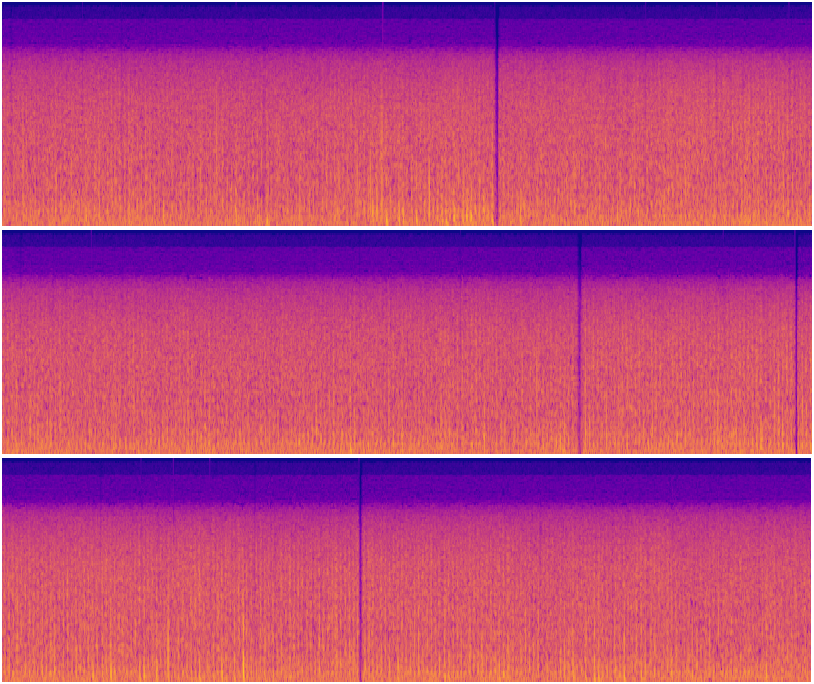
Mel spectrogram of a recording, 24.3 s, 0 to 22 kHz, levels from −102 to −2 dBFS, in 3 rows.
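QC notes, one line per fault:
Throughout: clock drift between sender and receiver. The sending clock runs roughly 3 percent slow against the receiver's, so the jitter buffer keeps draining and the receiver must stretch the audio to keep playing. Small timing hiccups recur across the clip at uneven intervals.
0.07–9.01 s: scattered short gaps. About fifteen lost or late packets, spread one at a time, were each patched by extending the preceding sound, roughly 150 ms filled in total. The longest lasts around 40 ms, heard as brief ticks or smears within clear audio.
0.47–24.22 s: repeated timing corrections. To keep pace with the slower sender, the receiver repeatedly repeats short pieces, always lengthening, never cutting. It plays at about 99 percent speed and adds roughly 300 ms overall, heard as occasional hiccups or a mildly unsteady tempo.
11.66–21.29 s: scattered short gaps. Another run of about fifteen isolated lost or late packets, each concealed by continuing the last sound, roughly 200 ms patched altogether. 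None exceeds around 40 ms, so they come through as brief ticks or smears between clear stretches.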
